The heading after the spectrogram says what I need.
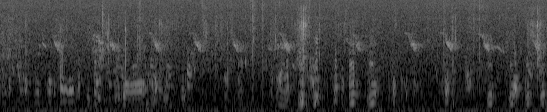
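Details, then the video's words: Chickens, hens clucking: dense bursts of sharp clucks and quick nasal notes from several birds, rising and falling in loudness, with some thin high squeaky calls mixed in. "Chicken Sounds Noises Hens Clucking Roosters Crowing"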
